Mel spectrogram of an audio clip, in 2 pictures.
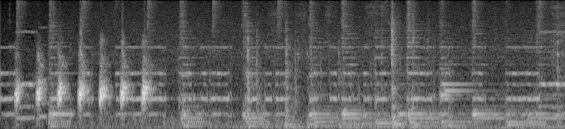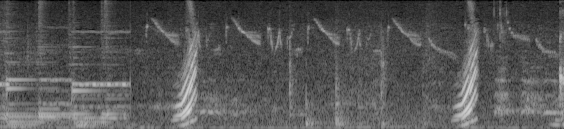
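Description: A chicken clucks in a quick run of rhythmic clucks that thin out into scattered calls, followed by two loud rising squawks spaced a few seconds apart, clear and up close, in a kids' farm-animal sound segment.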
